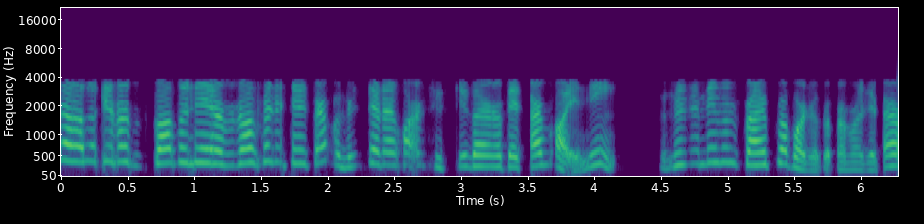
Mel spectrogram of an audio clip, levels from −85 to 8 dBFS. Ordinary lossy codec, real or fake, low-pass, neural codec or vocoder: none; fake; 3.6 kHz; autoencoder, 44.1 kHz, a latent of 192 numbers a frame, MeloTTS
